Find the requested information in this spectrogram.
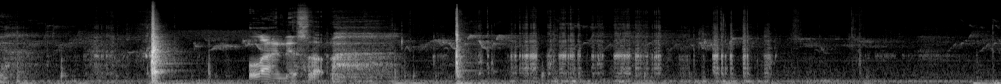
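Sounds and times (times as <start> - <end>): metal knocks and scraping: 0.0 - 2.2, 4.1 - 8.0
short squeaks: 4.4 - 8.1.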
